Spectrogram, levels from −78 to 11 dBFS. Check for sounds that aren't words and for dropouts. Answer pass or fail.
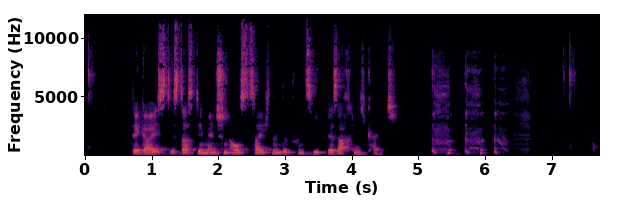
fail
